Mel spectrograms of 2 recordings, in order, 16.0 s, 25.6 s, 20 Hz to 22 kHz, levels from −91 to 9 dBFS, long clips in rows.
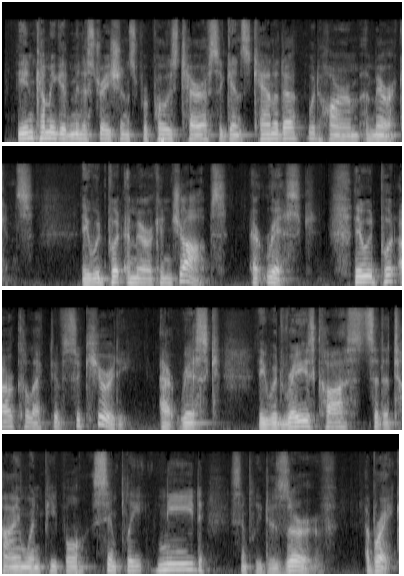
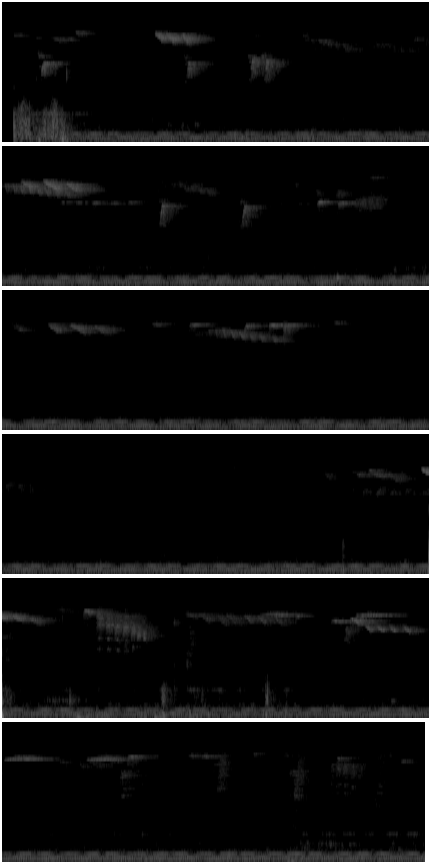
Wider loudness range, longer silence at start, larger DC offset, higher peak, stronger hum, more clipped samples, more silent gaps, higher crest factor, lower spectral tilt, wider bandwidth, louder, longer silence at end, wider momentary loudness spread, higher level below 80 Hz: second, 2 LU vs 10 LU; about the same, 0.15 s vs 0.1 s; neither; first, -2 dBFS vs -36 dBFS; neither; neither; neither; second, 18 dB vs 26 dB; first, -5 dB/octave vs -3 dB/octave; first, 13 kHz vs 9 kHz; first, -20 LUFS vs -60 LUFS; about the same, 0.05 s vs 0 s; about the same, 12 LU vs 14 LU; first, -44 dBFS vs -80 dBFS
